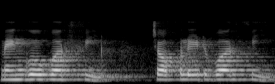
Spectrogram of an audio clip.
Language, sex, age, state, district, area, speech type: Goan Konkani, female, 45-60, Goa, Murmgao, rural, spontaneous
